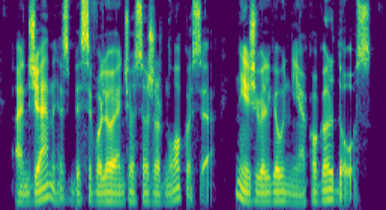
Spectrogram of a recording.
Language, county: Lithuanian, Kaunas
